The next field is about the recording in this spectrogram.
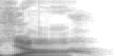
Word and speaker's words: Jaa: One of the things that I thought was interesting was Tony, and I don't know if I'm pronouncing this right, Tony Jaa? – Is it Tony Jaa? – Tony Jaa. He was Robin Chow's stunt double in the movie.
